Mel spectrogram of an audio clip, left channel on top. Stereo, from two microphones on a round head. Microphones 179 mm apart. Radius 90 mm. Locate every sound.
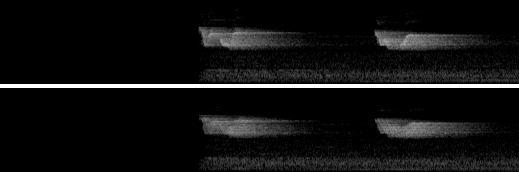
2.0 s a bird: 80° left, 3.5 m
